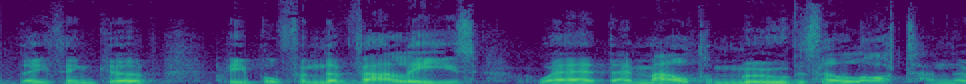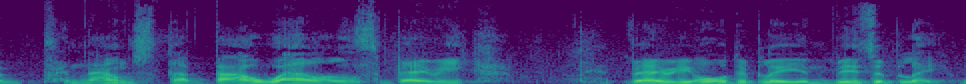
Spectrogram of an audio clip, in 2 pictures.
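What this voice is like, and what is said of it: North Welsh accent. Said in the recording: “my vibrant Northwalian Welsh accent”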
